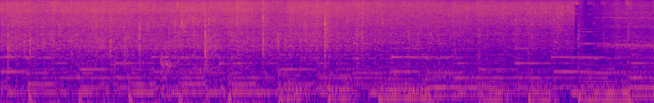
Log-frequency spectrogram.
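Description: Green chillies sizzle in hot oil for a tempering, a bright steady crackle close up with rhythmic scraping of a utensil stirring in the pan.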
